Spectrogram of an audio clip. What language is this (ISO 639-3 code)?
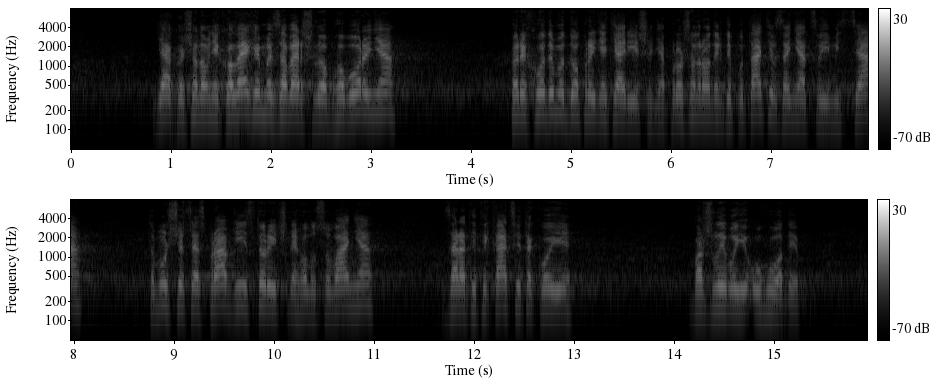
ukr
